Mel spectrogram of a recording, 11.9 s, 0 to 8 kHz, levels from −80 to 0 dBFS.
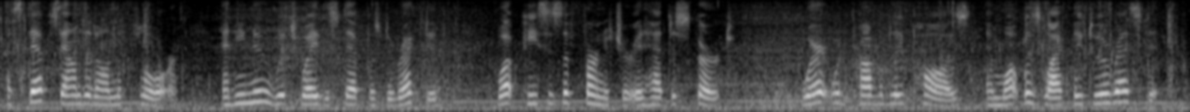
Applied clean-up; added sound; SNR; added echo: none; Waves, surf; 13 dB; none.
